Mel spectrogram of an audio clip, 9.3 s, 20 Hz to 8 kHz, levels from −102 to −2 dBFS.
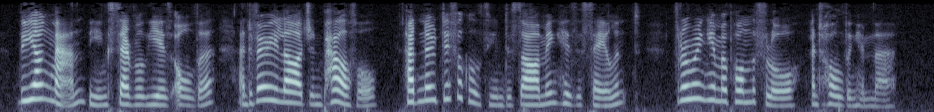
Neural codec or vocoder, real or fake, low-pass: none; real; 7.2 kHz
